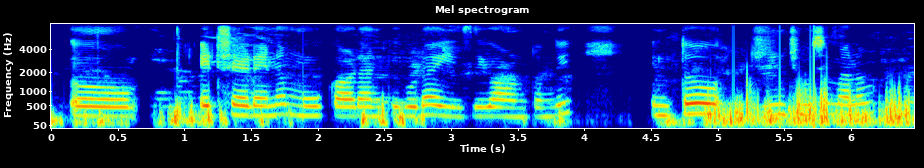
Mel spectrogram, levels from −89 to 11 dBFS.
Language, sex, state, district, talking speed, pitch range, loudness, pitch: Telugu, female, Telangana, Karimnagar, 140 wpm, 230-260 Hz, -17 LUFS, 245 Hz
